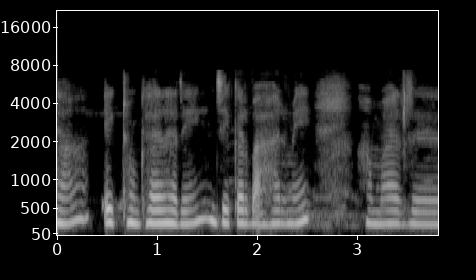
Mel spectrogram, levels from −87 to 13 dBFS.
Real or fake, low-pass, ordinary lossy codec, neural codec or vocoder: real; 7.2 kHz; MP3, 48 kbps; none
